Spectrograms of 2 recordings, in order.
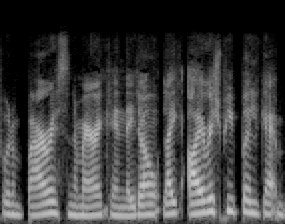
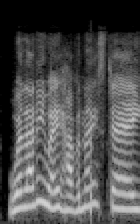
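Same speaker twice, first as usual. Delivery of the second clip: higher, louder, cheerfully dodging it; breezy American lad; 6 semitones higher, 5 dB louder than usual. Retold or imitated. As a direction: brush it off like a carefree American guy. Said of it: "he would be like".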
